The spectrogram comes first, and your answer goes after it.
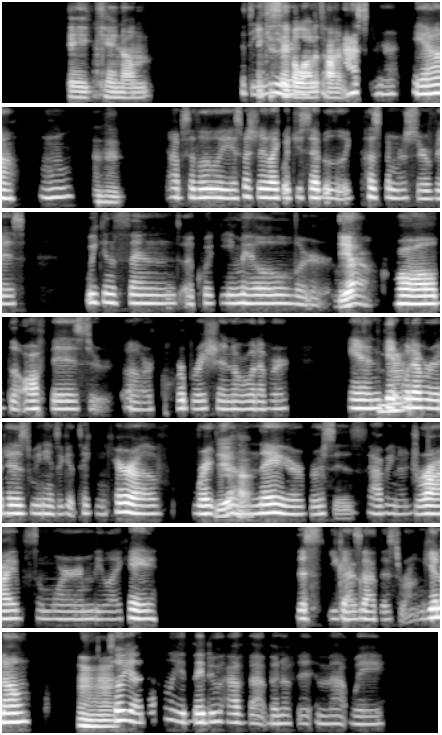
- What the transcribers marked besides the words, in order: tapping
- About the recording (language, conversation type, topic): English, unstructured, How have smartphones changed the way we communicate?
